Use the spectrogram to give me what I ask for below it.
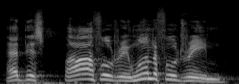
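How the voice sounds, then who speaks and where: Preaching a sermon, an Australian pastor shifts from quiet, measured speech into loud, impassioned delivery, his pitch swinging widely.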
